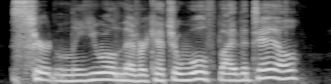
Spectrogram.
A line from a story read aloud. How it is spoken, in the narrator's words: she would add with a laugh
